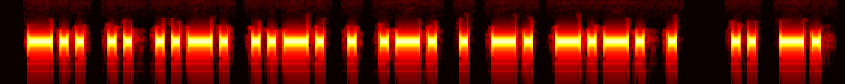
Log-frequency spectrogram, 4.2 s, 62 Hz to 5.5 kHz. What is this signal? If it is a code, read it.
Morse code, heard as a keyed tone, about 30 wpm, 600 Hz. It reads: DIFFERENCE IN
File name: the old man and the sea / the old man and the sea 1 30wpm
